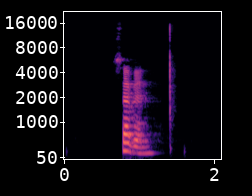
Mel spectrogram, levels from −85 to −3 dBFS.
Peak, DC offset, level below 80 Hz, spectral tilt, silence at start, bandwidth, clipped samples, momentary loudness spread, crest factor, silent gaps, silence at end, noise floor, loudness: -2 dBFS; under 0.1%; -84 dBFS; -2.5 dB/octave; 0.7 s; 16 kHz; under 0.1%; 11 LU; 34 dB; none; 0.65 s; -87 dBFS; -31 LUFS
